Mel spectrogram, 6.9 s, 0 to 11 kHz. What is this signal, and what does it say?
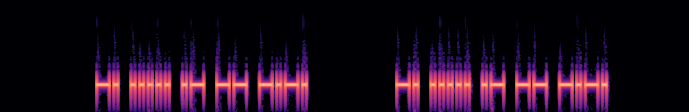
Morse code, heard as a keyed tone, about 27 wpm, 700 Hz. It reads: N5AMC N5AMC
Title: USA Call Signs - 5 Characters - Repeated 2x - 28wpm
